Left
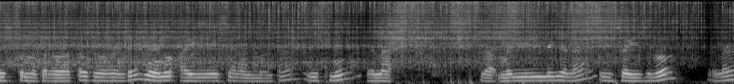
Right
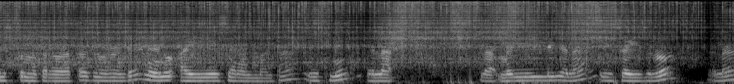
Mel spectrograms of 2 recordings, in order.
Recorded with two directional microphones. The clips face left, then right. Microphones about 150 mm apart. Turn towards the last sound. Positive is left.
turn(degrees=20)  # may be behind; listen again after turning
